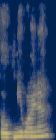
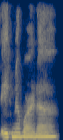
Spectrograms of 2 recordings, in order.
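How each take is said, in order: First: The name is said in its original pronunciation. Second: The name is said in others' usual pronunciation. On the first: This is how the name is properly pronounced. "my first name is" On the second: This is how other people usually say the name. "I've grown up hearing people pronounce it as"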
